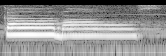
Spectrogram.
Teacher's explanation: ಅನುಸ್ವಾರದ ಉಚ್ಚಾರಣೆ ನಾಸಿಕ ರೀತಿ ಮತ್ತೆ ಸ ಪೂರ್ತಿ ಇಲ್ಲ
